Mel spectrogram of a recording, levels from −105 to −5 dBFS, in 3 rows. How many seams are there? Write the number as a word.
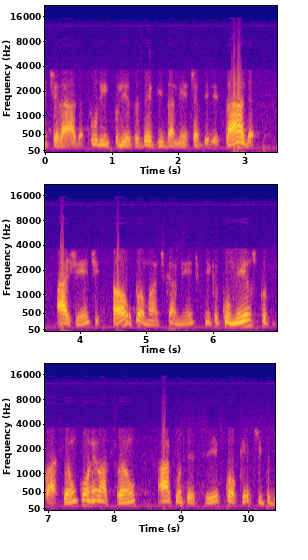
zero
